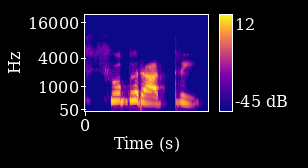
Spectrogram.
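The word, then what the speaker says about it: शुभ रात्रि: How will you pronounce this word? Like Shu, the same which we have learned in Shubh Prabhat. Shu, then Bha, Shubha, then Rat, Rat, and then Ri. Ri. Okay.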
